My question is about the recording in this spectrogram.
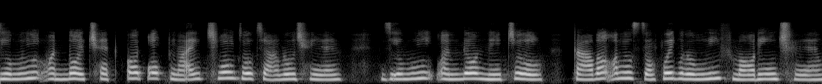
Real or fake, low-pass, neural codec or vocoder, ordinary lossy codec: fake; 7.2 kHz; codec, 16 kHz, 0.5 kbps, FreqCodec, larger model; none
